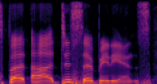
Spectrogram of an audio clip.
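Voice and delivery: ordinary talk, nothing marked

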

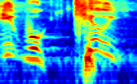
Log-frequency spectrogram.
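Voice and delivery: ordinary talk, nothing marked

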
